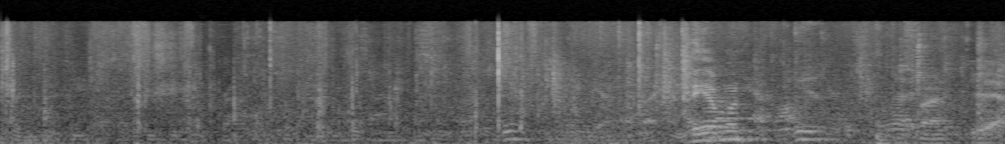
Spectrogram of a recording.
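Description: A man speaks calmly through a microphone in a room.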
